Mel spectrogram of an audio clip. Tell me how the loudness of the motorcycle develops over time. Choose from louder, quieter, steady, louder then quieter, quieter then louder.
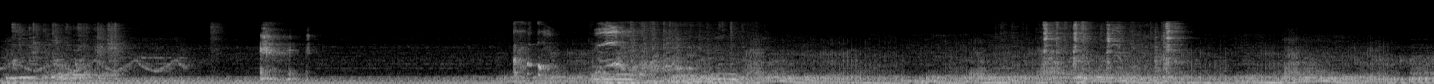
louder.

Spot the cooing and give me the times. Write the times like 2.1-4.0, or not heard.
0.1-1.2, 5.8-7.7, 9.9-11.7.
